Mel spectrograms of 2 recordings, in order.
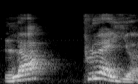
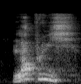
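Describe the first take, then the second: First: LA PLUIE as a slow Provençal "la plueio"; slow la pluie, drawn out to "plu-èi-o"; Provençal pronunciation. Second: Said in the usual way. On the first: Shown as a demonstration. Teacher translating rain, slow Provençal pronunciation. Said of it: "qui se dit". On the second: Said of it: "Vous pouvez dire aussi".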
